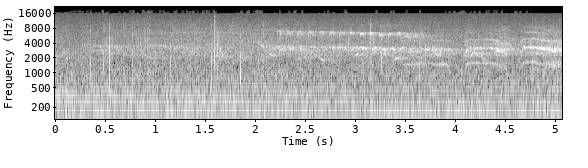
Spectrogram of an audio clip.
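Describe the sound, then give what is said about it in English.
A downy woodpecker gives a few sharp, high pik notes, followed by thin whistled calls, all fairly faint against quiet outdoor background noise. “downy woodpecker.”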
